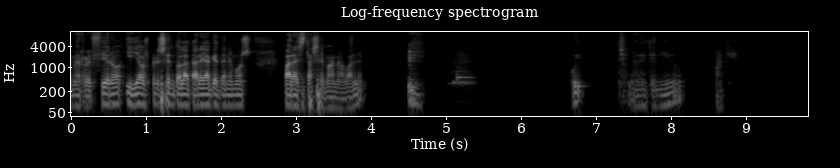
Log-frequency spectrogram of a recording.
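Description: A middle-aged man speaks calmly over an online call, in short bursts with pauses.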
